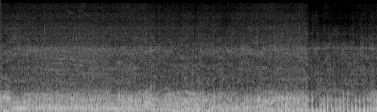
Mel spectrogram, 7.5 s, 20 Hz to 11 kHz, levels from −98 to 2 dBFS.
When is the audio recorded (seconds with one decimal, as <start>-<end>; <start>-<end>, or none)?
0.6-2.2; 5.5-6.1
